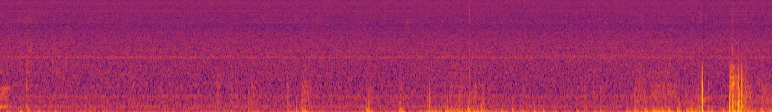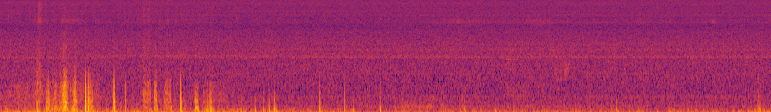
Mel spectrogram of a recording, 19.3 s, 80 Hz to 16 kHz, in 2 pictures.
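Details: Bowel sounds (stomach rumbling) from an adult owner's abdomen, with low irregular gurgles and rumbles of ordinary digestion, heard by her cat with FIP, receiving MUTIAN treatment on day 68 of 84, which sleeps listening to them.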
